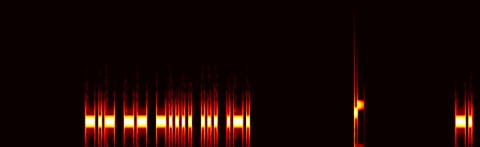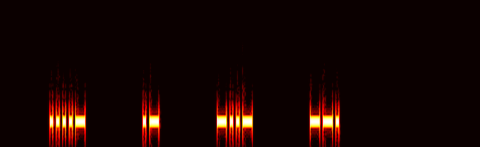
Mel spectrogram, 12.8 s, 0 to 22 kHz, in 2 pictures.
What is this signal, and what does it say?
Morse code, heard as a keyed tone, about 28 wpm, spaced as for 14 wpm, 700 Hz. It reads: KM6SR N4AXG
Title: USA Call Signs - 5 Characters - 6x Character Spacing - 28wpm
